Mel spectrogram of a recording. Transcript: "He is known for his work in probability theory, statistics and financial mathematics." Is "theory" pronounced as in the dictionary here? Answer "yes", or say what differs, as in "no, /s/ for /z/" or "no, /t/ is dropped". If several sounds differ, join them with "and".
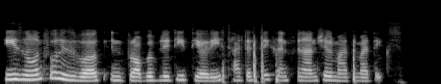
no, /t/ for /θ/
